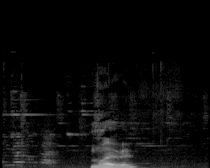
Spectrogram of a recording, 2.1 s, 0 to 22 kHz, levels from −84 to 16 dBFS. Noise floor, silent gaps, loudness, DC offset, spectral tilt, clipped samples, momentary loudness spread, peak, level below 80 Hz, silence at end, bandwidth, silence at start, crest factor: -60 dBFS; none; -22 LUFS; under 0.1%; -7 dB/octave; under 0.1%; 26 LU; -6 dBFS; -52 dBFS; 0.75 s; 13 kHz; 0.15 s; 20 dB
